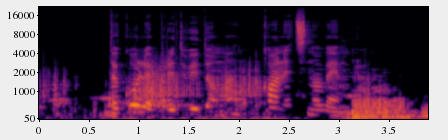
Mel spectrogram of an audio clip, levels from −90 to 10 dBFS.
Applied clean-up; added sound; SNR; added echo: classical method Wiener filter.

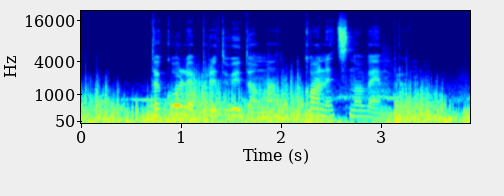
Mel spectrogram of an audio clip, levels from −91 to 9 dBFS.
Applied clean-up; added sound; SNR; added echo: none; Wind; -4 dB; none.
